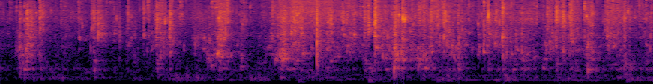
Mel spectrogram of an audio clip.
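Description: Water in a toilet bowl splashing and sloshing in quick, irregular splashes as a dog digs at it with its head down in the bowl.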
